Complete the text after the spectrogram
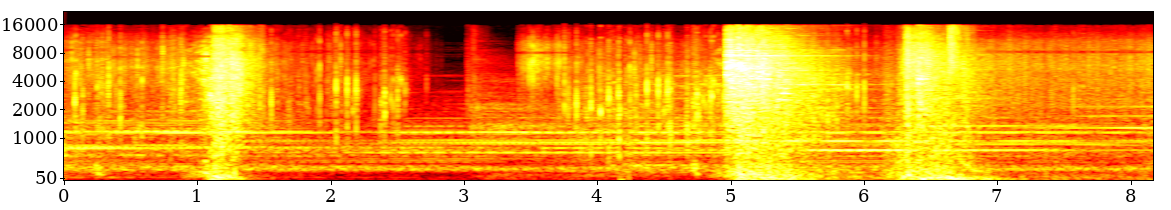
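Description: Heavy blows and bursts of magic boom loudly.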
